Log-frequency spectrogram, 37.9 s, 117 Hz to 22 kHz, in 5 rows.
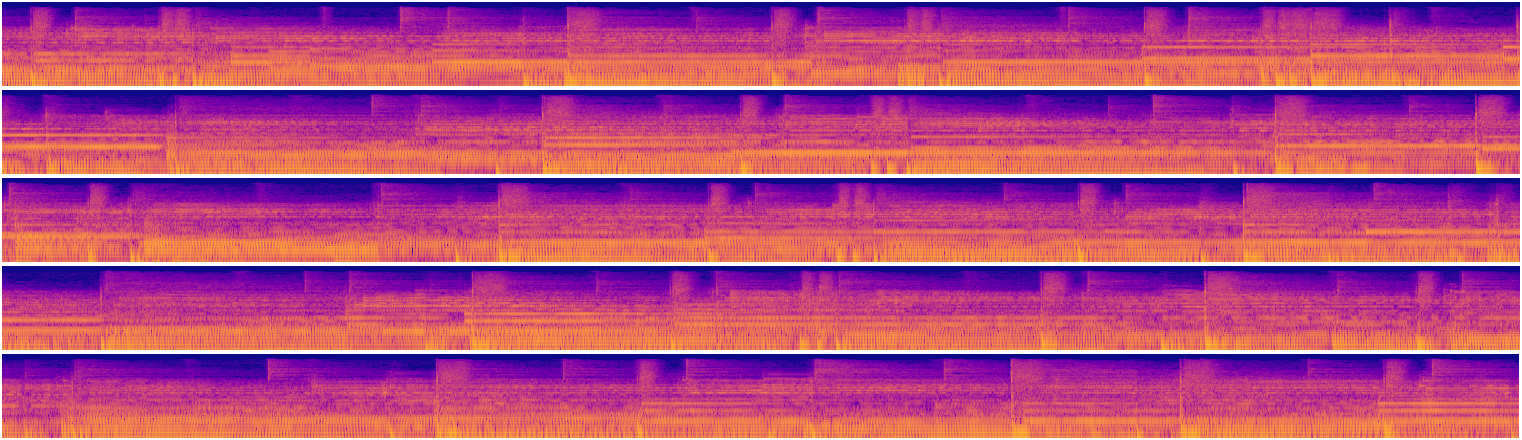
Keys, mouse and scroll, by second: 1.0 b, 3.7 click, 6.0 click, 6.4 b, 8.0 click, 11.5 click, 11.8 b, 13.4 click, 16.6 KP_7, 17.1-18.0 scroll down 1, 18.0 Tab, 18.5-19.4 scroll up 5, 19.4 scroll up 1, 19.6-21.3 drag, 27.8 ctrl+z, 28.5 Tab, 29.0 click, 30.3 b, 31.8 click, 34.1 Tab, 34.9 click, 36.6 Tab, 37.2 click.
